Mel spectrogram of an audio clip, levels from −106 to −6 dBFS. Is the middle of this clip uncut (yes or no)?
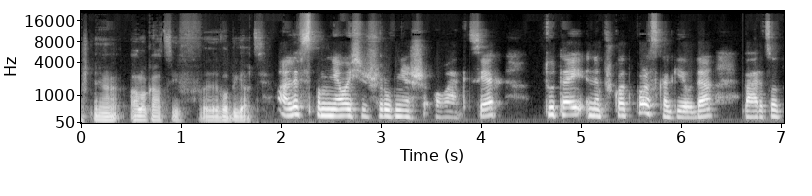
yes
